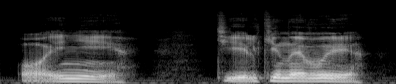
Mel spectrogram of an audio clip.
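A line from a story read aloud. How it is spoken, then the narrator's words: Moaning. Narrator (Ukrainian): простогнав Гаррі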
